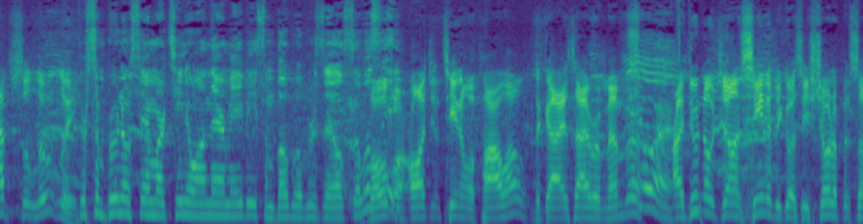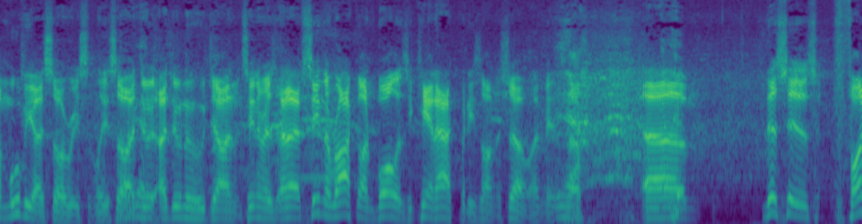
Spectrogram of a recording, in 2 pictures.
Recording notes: live at Bar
